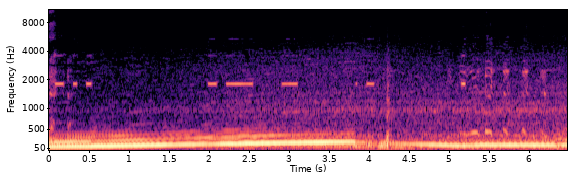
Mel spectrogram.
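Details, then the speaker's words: Series 6 Mazda FD RX-7 project car, long unused, possibly old fuel, backfiring: under load the engine note climbs, then power cuts out in third gear before picking up again; boosts fine in first and second, owner suspects a boost leak. "Oh, there you go. Third gear just cuts out. That's alright. Oh, yeah. Something's happening there, but for the most part, Could even be a boost leak."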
